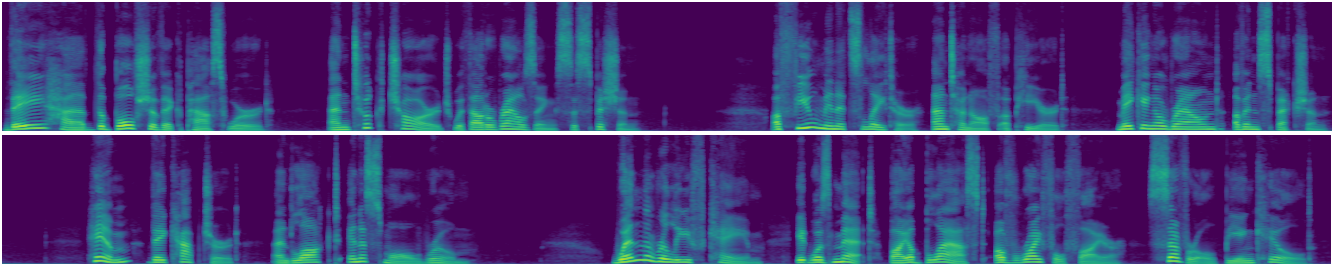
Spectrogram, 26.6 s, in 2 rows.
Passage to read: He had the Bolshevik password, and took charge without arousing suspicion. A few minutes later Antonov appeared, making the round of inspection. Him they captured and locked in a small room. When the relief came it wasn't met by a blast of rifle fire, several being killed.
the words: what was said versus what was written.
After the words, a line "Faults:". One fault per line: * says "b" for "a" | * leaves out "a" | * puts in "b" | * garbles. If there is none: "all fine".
They had the Bolshevik password, and took charge without arousing suspicion. A few minutes later Antonov appeared, making a round of inspection. Him they captured and locked in a small room. When the relief came it was met by a blast of rifle fire, several being killed.
Faults:
* says "They" for "He"
* says "a" for "the"
* says "was" for "wasn't"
